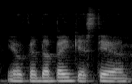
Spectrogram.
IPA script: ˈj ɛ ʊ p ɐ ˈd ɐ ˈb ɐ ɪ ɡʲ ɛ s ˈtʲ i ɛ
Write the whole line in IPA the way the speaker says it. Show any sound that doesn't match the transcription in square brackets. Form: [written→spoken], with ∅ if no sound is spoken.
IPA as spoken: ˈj ɛ ʊ [p→k] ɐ ˈd ɐ ˈb ɐ ɪ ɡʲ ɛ s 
